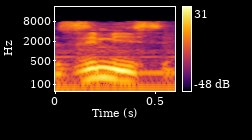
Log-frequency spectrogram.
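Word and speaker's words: Tzimisce: esse aí esse aí tem a pronúncia no livro terceira Edição risada é zim esquece o t esquece o t zim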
